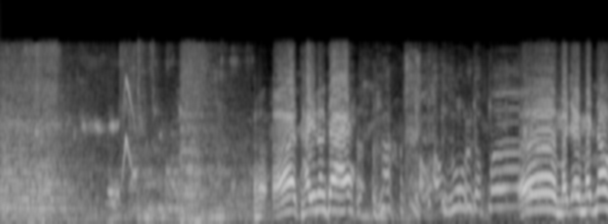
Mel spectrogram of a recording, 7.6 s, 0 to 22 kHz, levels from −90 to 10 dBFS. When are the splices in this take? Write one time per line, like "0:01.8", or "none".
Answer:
0:01.5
